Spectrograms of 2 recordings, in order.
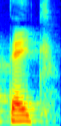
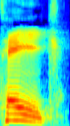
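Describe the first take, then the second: First: The vowel is said with a weak sound. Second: The vowel is said with a strong sound. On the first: The speaker calls it wrong. "et pas take" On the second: The speaker calls it right. "C'est un son fort"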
